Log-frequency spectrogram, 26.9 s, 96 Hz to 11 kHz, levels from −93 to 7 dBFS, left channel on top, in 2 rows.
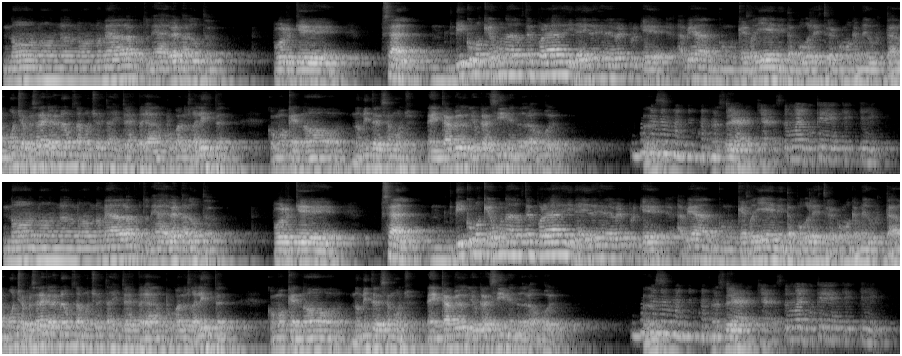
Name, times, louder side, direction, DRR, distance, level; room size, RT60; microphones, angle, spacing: voice 1, 0.0-3.2 4.1-5.0 5.7-16.8 17.5-19.6 19.8-21.8 23.1-23.3 24.3-24.5, right 1 dB, 45° right, -3 dB, 0.8 m, -23 dB
voice 2, 22.9-26.6, left 1 dB, 25° left, -4 dB, 0.7 m, -31 dB
2.7 x 2.6 x 2.9 m, 1.2 s
head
